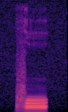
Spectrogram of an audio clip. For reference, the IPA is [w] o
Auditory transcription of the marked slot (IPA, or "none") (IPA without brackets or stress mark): v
